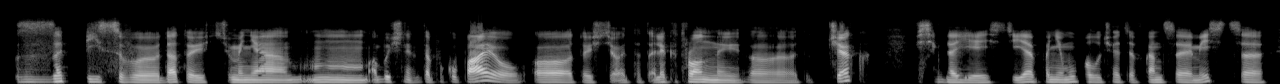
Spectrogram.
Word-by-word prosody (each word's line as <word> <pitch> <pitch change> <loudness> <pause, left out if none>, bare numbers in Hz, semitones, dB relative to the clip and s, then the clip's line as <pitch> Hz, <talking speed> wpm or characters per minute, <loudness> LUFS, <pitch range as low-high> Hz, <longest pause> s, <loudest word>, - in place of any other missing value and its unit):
Записываю, 115 -3 -1
да, 110 +4 +5
то 115 -1 -1
есть 105 +1 -3
у - - -5
меня, 105 -1 +4
м, 105 -1 -2
обычно, 110 0 -4
когда 105 0 -4
покупаю, 100 -1 +5
э, 105 -1 +2
то 100 - -6
есть 100 0 -6
этот - - -7
электронный, 110 -3 +1
э, - - -15 0.5
этот - - -19
чек - - +3 0.4
всегда 110 -2 -2
есть. 100 0 -2
Я 115 +3 +3
по 115 - -9
нему, 110 +2 -1
получается, 105 -1 -6
в 100 - -29
конце 105 -1 0
месяца 105 - -2
105 Hz, 125 wpm, -22 LUFS, 100-115 Hz, 0.5 s, да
